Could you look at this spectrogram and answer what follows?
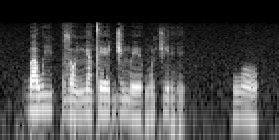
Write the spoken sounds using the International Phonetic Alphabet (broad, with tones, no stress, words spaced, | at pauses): ɡ͡ba˦wi˦ | zɔ˦˨ ɲã˦teː˦ d͡ʒɪ˦meː˨ɡʷĩ˨t͡ʃi˦r | woː˨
